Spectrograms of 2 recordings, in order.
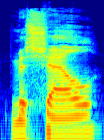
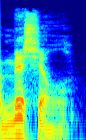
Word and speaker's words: Michel: ass out of myself, I actually hunted around for the proper pronunciation, and the closest I could come is that either Michel or Michel were both acceptable. I would have gone with Mitchell or something like that,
